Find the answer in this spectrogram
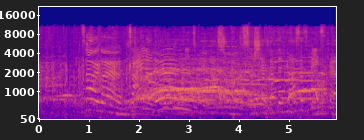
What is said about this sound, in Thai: ครับเช่นเดียวกับกองเชียร์ชาวไทยจากทั่วสารทิศทั้งที่เดินทางจากรัฐอื่นๆในสหรัฐและเดินทางไกลจากเมืองไทยก็เดินทางมาร่วมส่งเสียงเชียร์ทุกครั้งที่ได้ยินการประกาศชื่อตัวแทนจากประเทศไทยเพื่อรวมใจเป็นหนึ่งลุ้นเชียร์ให้สาวไทยคว้ามงกุฎ Miss Universe ได้สำเร็จ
